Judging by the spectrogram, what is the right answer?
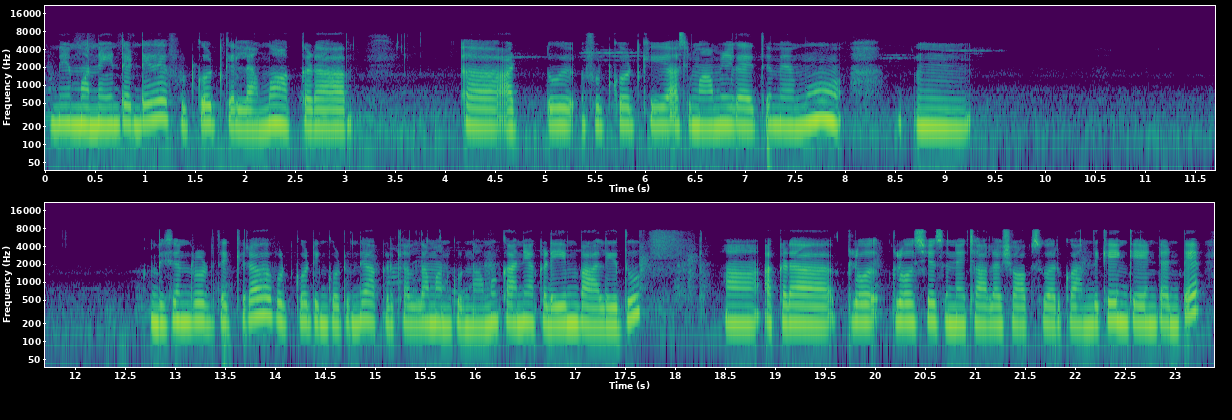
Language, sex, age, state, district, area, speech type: Telugu, female, 18-30, Andhra Pradesh, Guntur, urban, spontaneous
